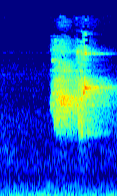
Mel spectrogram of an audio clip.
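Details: Parakeets at play give a single harsh, buzzy chirp lasting about half a second, loud and broad in tone, rising sharply and then fading, over a quiet background.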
